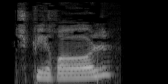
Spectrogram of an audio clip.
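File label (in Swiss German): "spiral", Alsatian; medecine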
